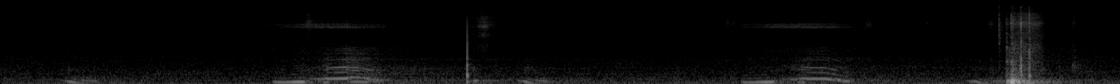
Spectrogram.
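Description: Soft, low rattling snores with each breath, about two in eight seconds, in a quiet room; a sleeping cat snoring.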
